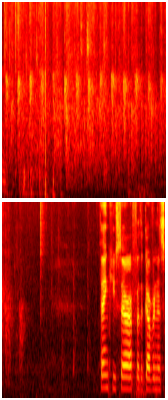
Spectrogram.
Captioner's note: applause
